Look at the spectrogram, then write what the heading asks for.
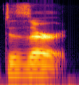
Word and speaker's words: dessert: Dessert. And the stress here is on the end.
